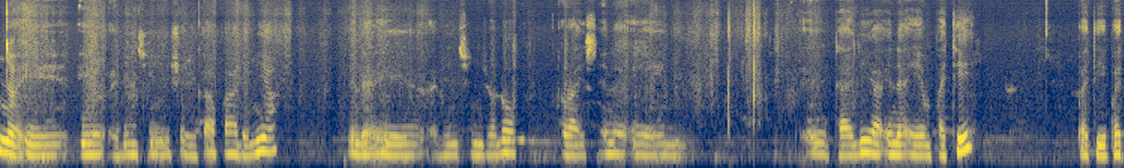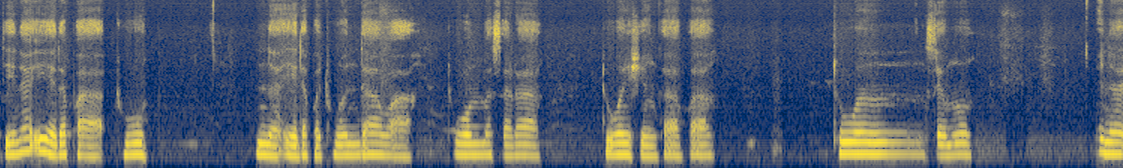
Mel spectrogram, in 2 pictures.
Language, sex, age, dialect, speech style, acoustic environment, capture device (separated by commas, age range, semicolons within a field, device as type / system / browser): Hausa, female, 35-44, Nigeria - Kano, happy, people talking, desktop / Linux / Chrome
